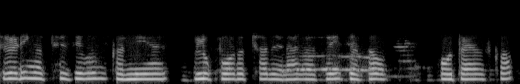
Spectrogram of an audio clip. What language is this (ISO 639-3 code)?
urd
